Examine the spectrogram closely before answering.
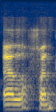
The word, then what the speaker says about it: elephant: Itu pada kata elephant itu kan ada P sama H ya. P sama H-nya itu dibacanya F. Oke, bukan V. Elephant. Lalu ada T-nya, terus diucapkan dengan jelas T-nya. Elephant.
